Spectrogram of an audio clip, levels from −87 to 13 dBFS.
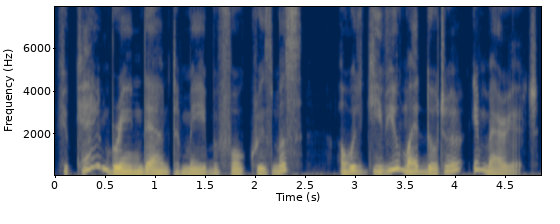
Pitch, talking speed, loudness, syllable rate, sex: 225 Hz, 210 wpm, -18 LUFS, 5.5 syllables/s, female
